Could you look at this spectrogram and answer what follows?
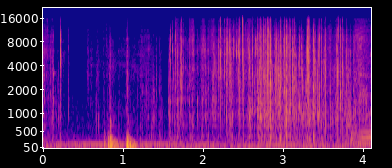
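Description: Plastic poly mailer being crinkled and torn open by hand: a crackling rustle throughout, with two low thumps of the package being handled about a second in, then denser crinkling and tearing in the second half.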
